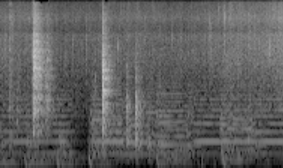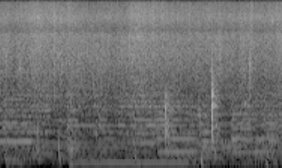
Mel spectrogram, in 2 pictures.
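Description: Chopped onions, green chillies and ginger-garlic sizzling in butter in a nonstick pan, stirred with a wooden spatula. Two sharp knocks come in the first second and a half, then the sizzle grows a little louder and steadier as the stirring starts.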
